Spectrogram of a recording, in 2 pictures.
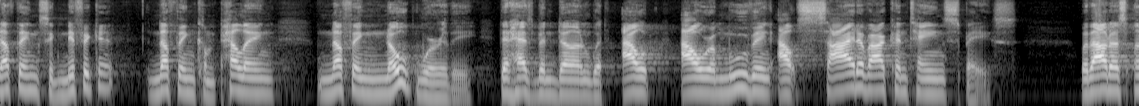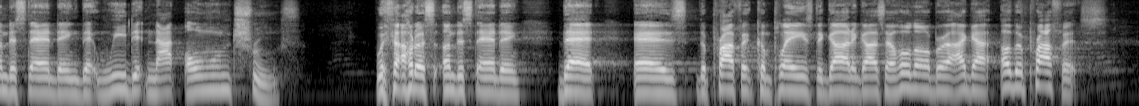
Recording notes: In this live recording at FTE's Christian Leadership Forum.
